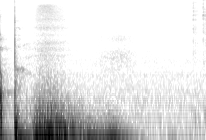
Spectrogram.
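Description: A short click, then a person breathing out into a close microphone for about a second, and a faint click near the end.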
